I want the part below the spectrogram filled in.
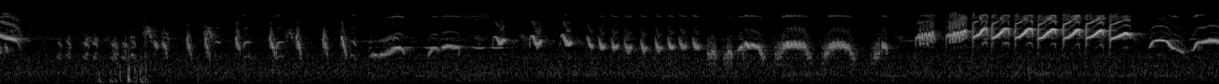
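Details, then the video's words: Wambi in lively, melodious song: ticking clicks first, then varied chirps and whistles that build to a rapid bright trill and sweeping notes. "SUARA GACOR DAN MERDU BURUNG WAMBI"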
